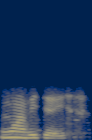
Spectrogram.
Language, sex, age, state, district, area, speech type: Gujarati, female, 18-30, Gujarat, Ahmedabad, urban, conversation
